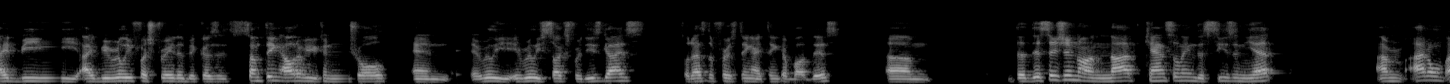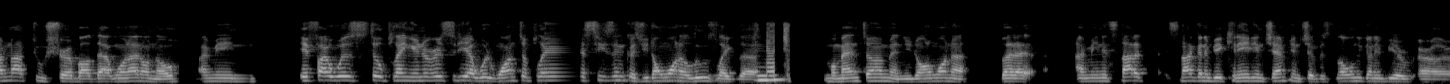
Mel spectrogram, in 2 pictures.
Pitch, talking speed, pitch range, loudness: 150 Hz, 215 wpm, 140-175 Hz, -29 LUFS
